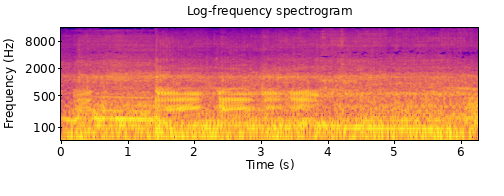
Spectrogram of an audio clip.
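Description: KTM 690 Enduro R single-cylinder motorcycle engine running steadily under way, with wind noise on the helmet microphone.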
